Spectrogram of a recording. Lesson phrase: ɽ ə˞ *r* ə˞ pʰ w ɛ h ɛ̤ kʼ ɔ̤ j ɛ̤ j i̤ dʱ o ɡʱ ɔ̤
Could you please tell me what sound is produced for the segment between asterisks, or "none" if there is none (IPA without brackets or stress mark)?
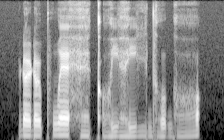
ɽ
